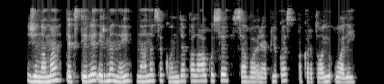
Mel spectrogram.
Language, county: Lithuanian, Kaunas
